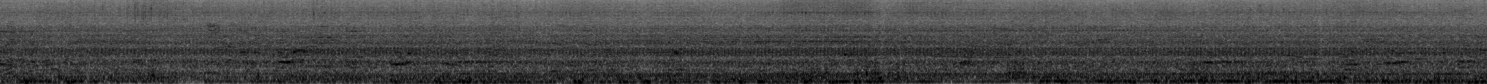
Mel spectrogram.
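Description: A heavy pile-driving machine rumbles and vibrates steadily.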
